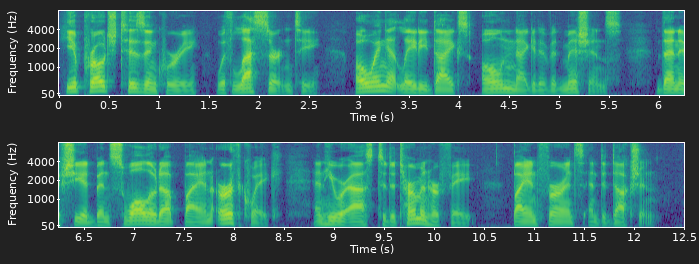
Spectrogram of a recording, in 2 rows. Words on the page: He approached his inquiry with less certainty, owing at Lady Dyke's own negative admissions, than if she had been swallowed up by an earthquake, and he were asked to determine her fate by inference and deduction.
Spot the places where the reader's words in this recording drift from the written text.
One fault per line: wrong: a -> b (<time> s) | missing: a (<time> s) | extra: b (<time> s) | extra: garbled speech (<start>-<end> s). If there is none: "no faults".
no faults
